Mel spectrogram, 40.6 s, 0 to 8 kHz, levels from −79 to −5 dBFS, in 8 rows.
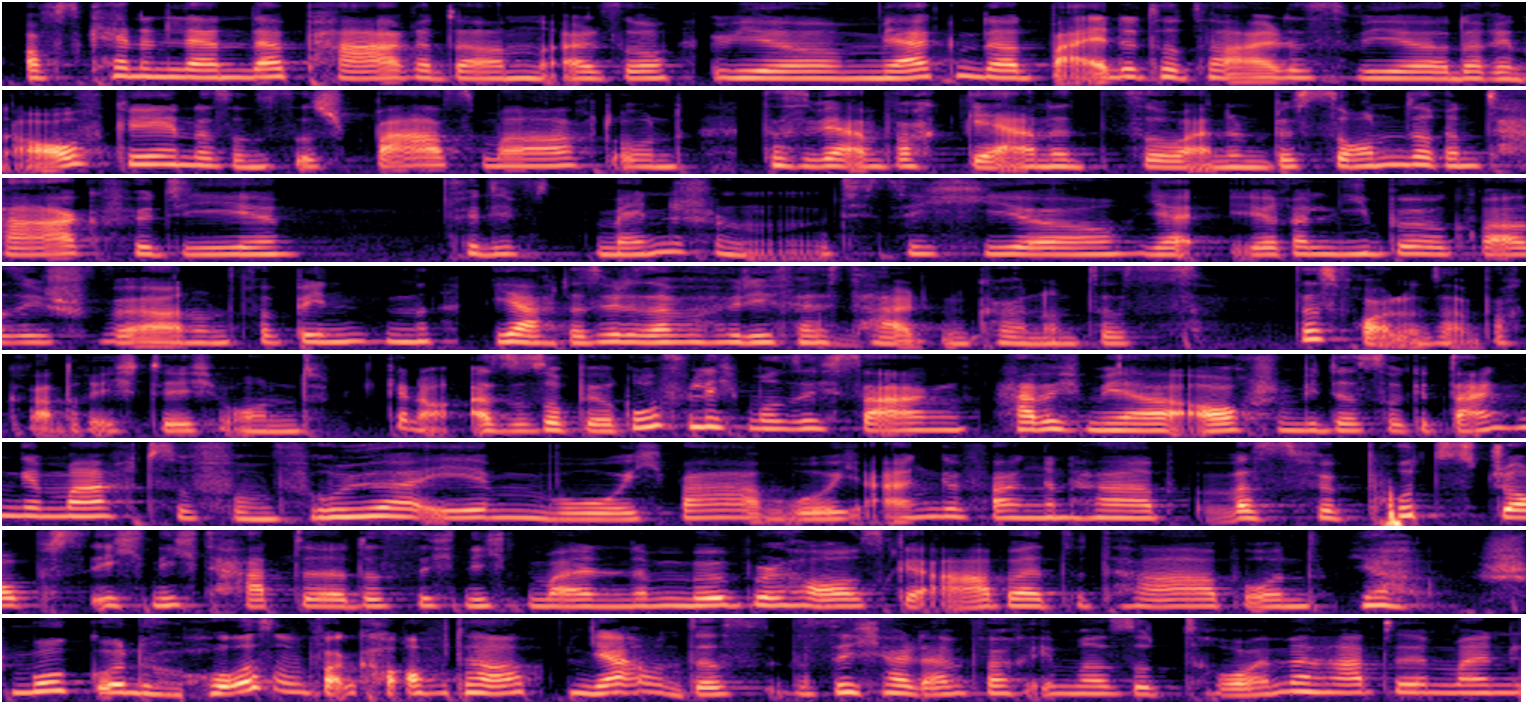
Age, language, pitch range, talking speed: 20-39, German, 195-220 Hz, 185 wpm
